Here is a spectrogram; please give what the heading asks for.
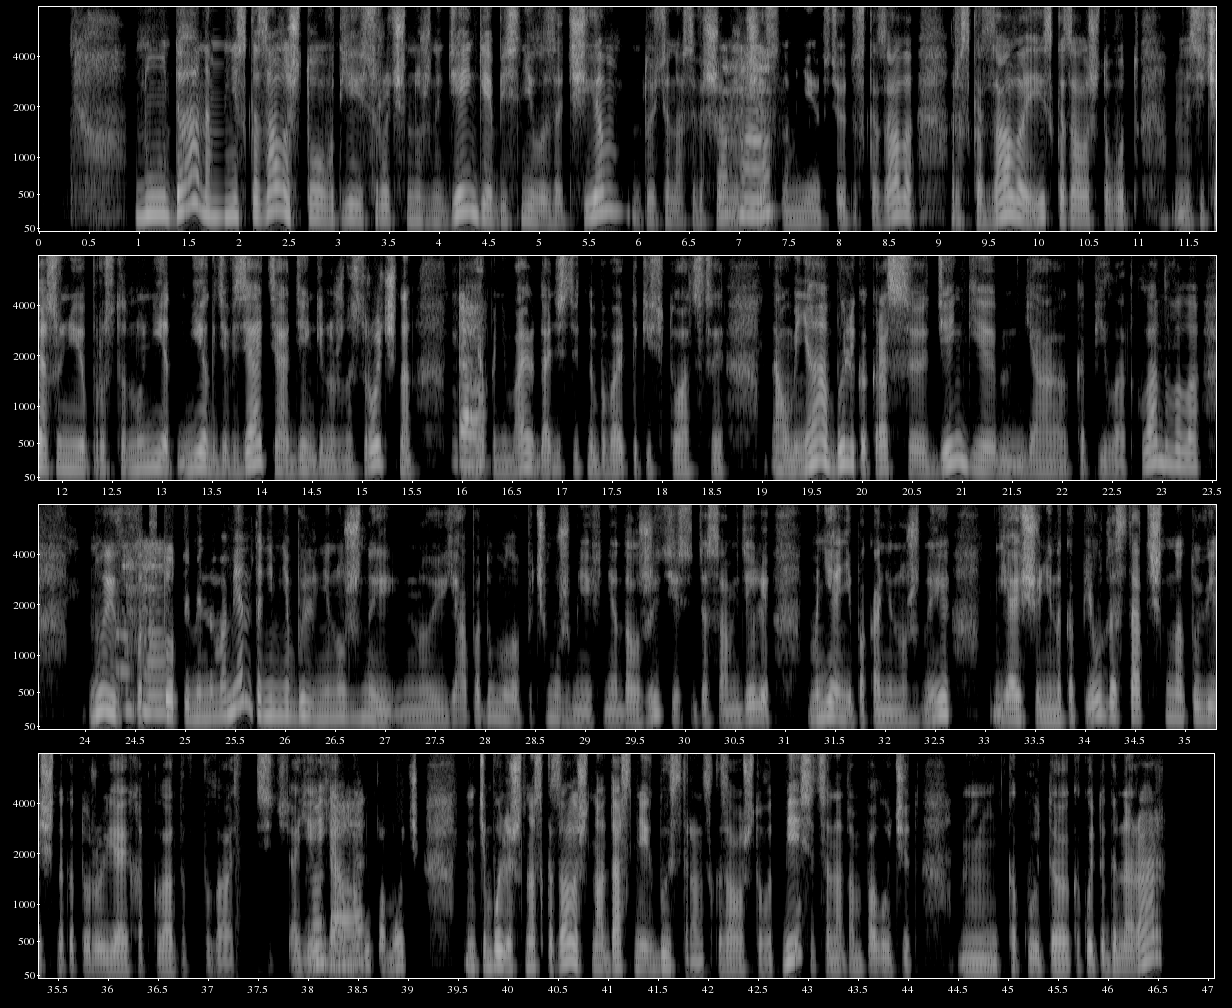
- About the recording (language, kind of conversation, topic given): Russian, advice, Как начать разговор о деньгах с близкими, если мне это неудобно?
- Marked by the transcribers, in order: other background noise; background speech; tapping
